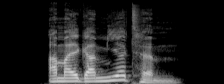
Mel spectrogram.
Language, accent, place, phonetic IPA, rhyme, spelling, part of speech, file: German, Germany, Berlin, [amalɡaˈmiːɐ̯təm], -iːɐ̯təm, amalgamiertem, adjective, De-amalgamiertem.ogg
- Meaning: strong dative masculine/neuter singular of amalgamiert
